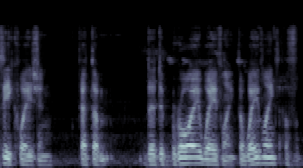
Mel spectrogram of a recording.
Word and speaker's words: de Broglie: going to totally butcher de broglie's name he's french so it's de bruy or however the french might pronounce that i say de broglie which a lot of people do but he came along and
